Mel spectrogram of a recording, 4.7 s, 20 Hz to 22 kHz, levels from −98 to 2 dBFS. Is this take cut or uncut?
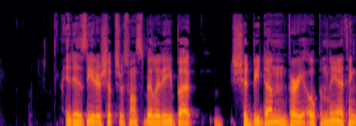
cut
